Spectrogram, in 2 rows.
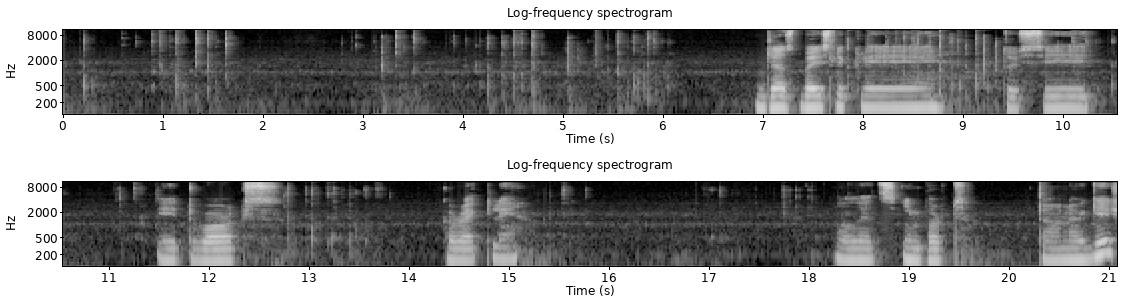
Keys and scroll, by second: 0.0-1.9 typing, 2.8 Up, 2.9 Left, 3.1-6.4 typing, 8.1-11.2 typing, 12.5-14.0 typing, 16.4 ctrl+Tab, 17.0 alt+Return, 17.7 alt+Down, 20.3 Return.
